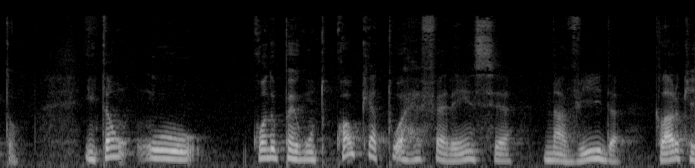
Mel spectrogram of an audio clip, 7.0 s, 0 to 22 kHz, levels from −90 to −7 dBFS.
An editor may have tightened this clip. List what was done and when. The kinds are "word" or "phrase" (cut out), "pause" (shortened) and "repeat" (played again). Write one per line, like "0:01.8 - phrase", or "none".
none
